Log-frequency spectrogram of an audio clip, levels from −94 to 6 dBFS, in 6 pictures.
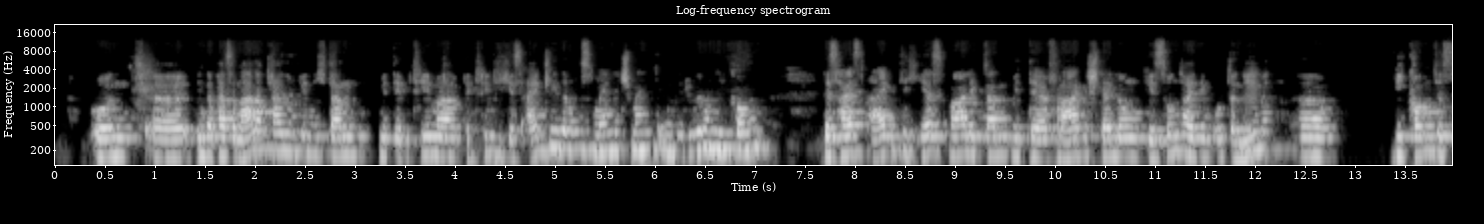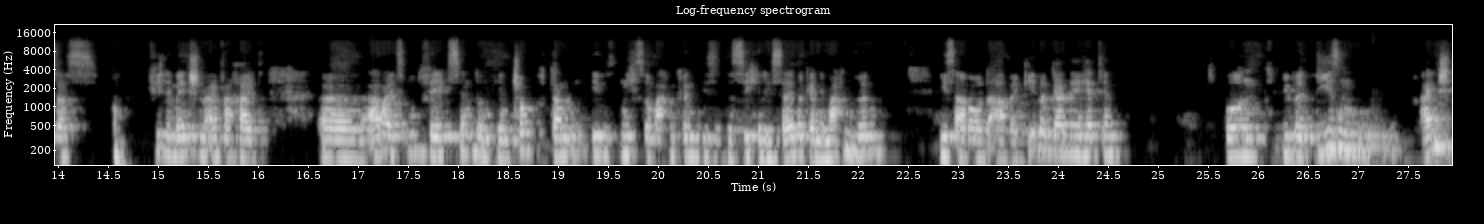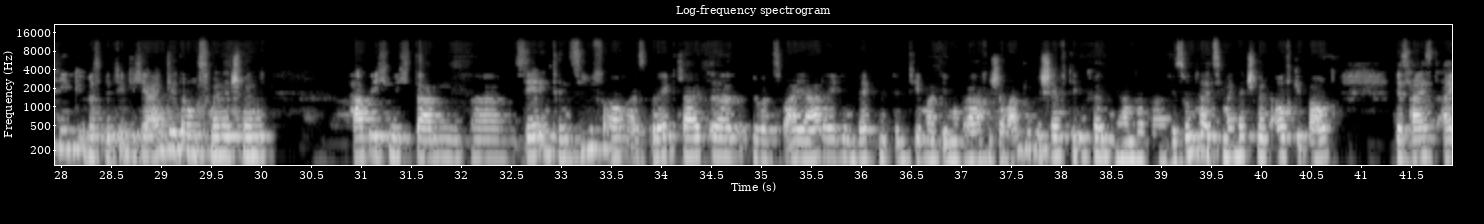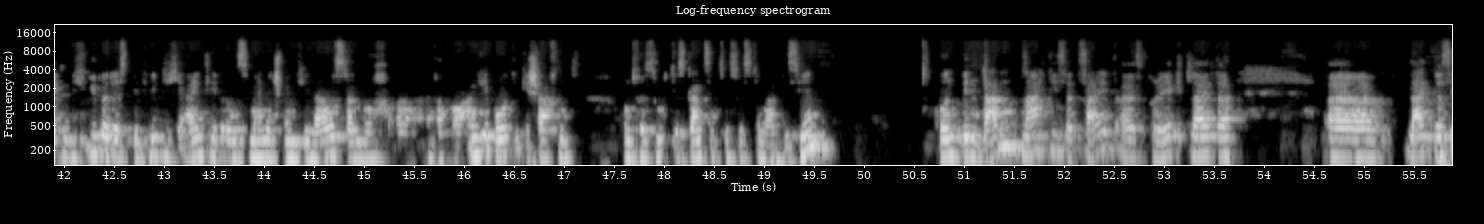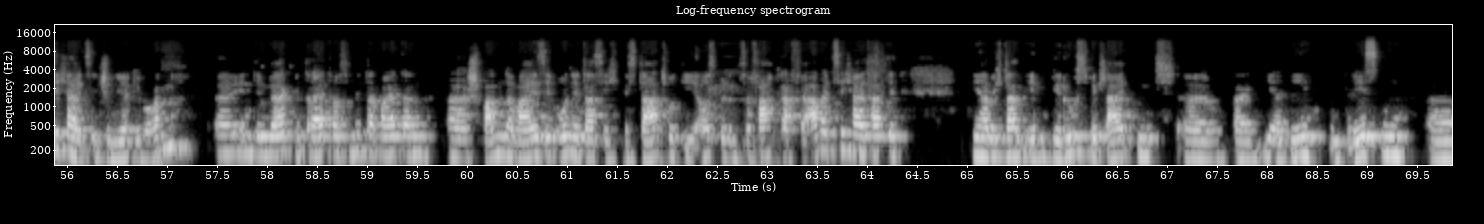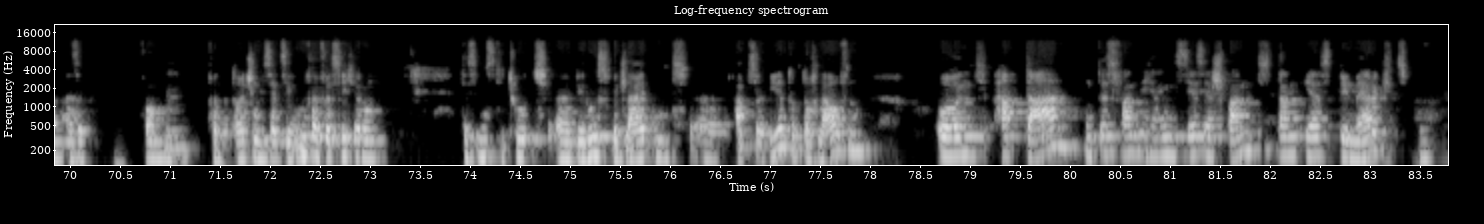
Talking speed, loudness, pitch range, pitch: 135 wpm, -19 LUFS, 145-170 Hz, 160 Hz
